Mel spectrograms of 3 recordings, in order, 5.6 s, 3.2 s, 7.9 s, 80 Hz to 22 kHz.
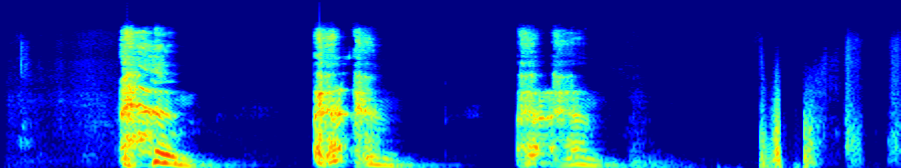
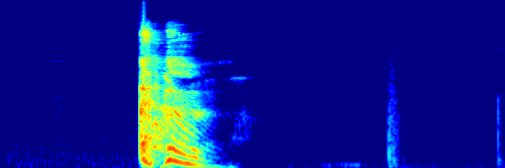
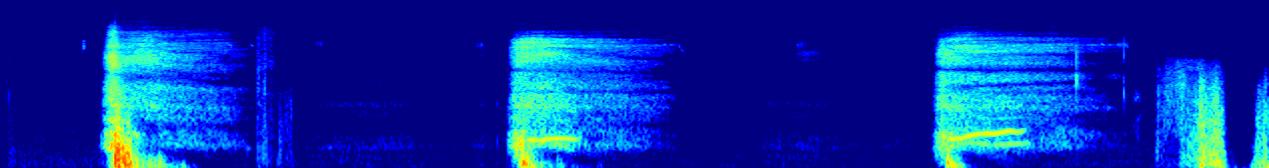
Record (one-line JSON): {"three_cough_length": "5.6 s", "three_cough_amplitude": 31061, "three_cough_signal_mean_std_ratio": 0.38, "cough_length": "3.2 s", "cough_amplitude": 32767, "cough_signal_mean_std_ratio": 0.26, "exhalation_length": "7.9 s", "exhalation_amplitude": 32768, "exhalation_signal_mean_std_ratio": 0.23, "survey_phase": "beta (2021-08-13 to 2022-03-07)", "age": "45-64", "gender": "Male", "wearing_mask": "No", "symptom_none": true, "smoker_status": "Ex-smoker", "respiratory_condition_asthma": false, "respiratory_condition_other": false, "recruitment_source": "Test and Trace", "submission_delay": "2 days", "covid_test_result": "Negative", "covid_test_method": "RT-qPCR"}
